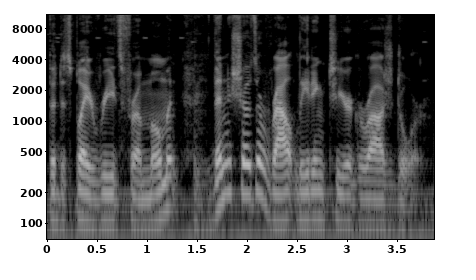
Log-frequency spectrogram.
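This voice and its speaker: A man's voice: low-pitched, very animated, a little fast, slight background noise. A man giving a scripted second-person narration for an audio drama.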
